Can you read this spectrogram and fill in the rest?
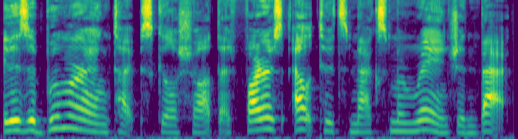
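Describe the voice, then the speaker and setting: A woman reading scripted, explanatory narration for a game guide in a measured, instructional manner. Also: medium pitch, crowd noise.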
